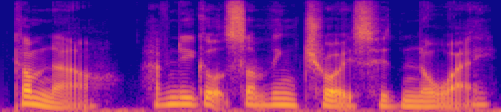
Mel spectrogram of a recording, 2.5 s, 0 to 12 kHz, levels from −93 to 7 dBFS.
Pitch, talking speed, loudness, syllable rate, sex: 140 Hz, 215 wpm, -20 LUFS, 6.6 syllables/s, male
